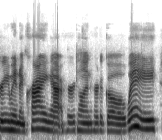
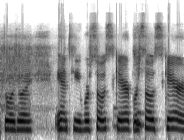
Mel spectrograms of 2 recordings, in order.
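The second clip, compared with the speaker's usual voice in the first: usual speaking voice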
